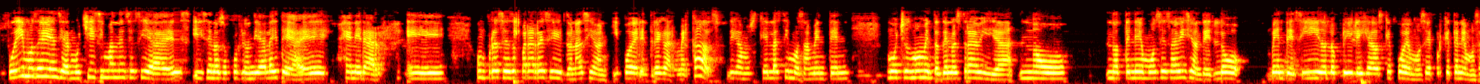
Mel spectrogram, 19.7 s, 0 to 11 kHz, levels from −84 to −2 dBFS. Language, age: Spanish, 20-39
